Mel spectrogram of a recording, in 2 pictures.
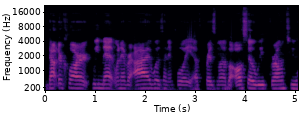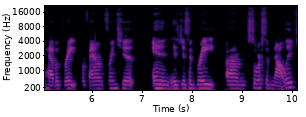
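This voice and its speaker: A woman's voice: on the low side, a bit bright, low-quality recording. Woman podcast host, friendly. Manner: friendly, gushing praise of guest. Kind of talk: podcast interview.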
